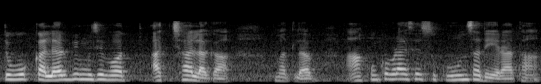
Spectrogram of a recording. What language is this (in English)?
Urdu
